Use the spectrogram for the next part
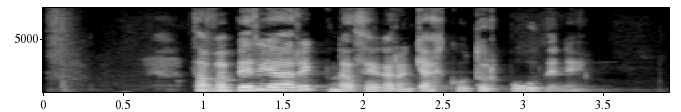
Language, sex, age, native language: Icelandic, female, 30-39, Icelandic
